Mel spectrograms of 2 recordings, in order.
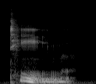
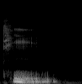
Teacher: But in this case, if I have a it's going to be following a segment that is greater sonority. Now, the vocalic approximant is the sonority peak. And so it's going to be pronounced E, as in the word team.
